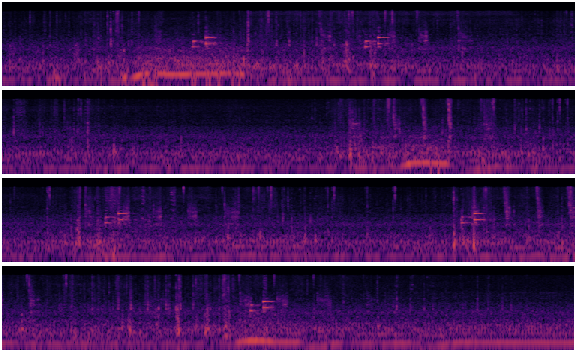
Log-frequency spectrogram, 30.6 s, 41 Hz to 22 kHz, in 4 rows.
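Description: A 5-ton truck's diesel engine running low and steady as the truck is manoeuvred round, its revs rising briefly about three times and holding higher near the end. Scattered sharp clicks and a few short squeaks come from around the cab.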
